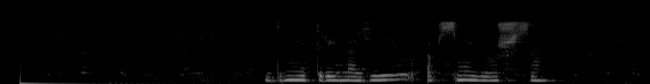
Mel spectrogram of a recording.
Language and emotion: Russian, neutral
